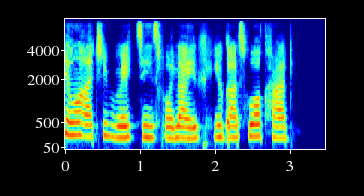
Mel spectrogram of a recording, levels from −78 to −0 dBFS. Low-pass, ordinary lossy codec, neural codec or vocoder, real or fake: 7.2 kHz; Opus, 64 kbps; codec, 16 kHz in and 24 kHz out, 0.6 kbps, FireRedTTS-2 codec; fake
